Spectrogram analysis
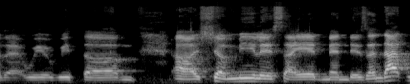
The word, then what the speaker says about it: Yamile: he named me so Shamil is an Arabic name pronounced with an Argentine accent we say they white like an sh and then Sayed is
